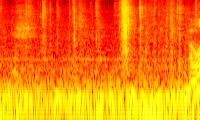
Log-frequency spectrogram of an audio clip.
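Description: A sealed pack of trading cards being torn open by hand: light crinkling of the wrapper, with one sharper tearing crackle a little past a second in.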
